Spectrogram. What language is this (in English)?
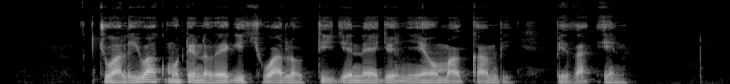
Luo (Kenya and Tanzania)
